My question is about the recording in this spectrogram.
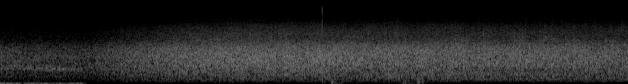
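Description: Large crowd applauding in a big hall: steady clapping that swells a little about two seconds in and then holds.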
